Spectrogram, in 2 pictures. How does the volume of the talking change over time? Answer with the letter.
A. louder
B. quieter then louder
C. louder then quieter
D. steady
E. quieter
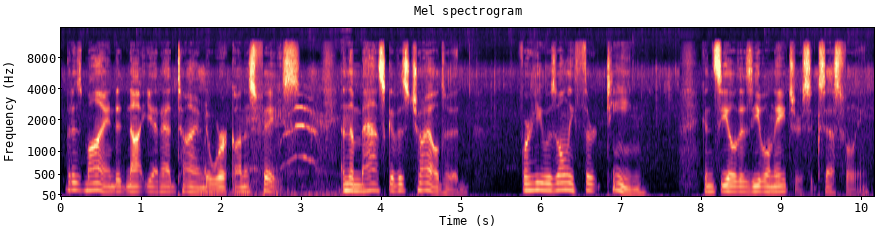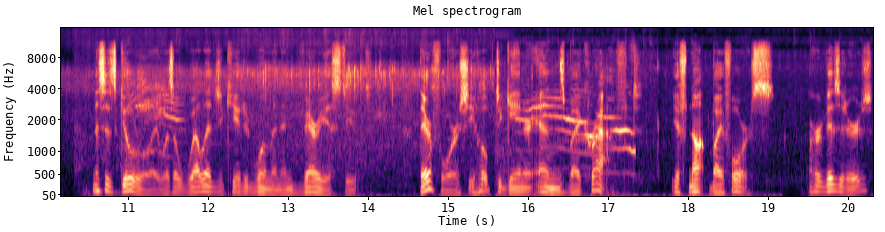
D.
